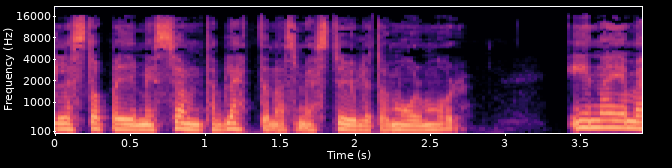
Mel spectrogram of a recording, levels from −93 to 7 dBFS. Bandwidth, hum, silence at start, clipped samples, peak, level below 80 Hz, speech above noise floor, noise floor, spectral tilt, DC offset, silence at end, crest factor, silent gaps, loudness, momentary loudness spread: 16.5 kHz; none; 0 s; under 0.1%; 0 dBFS; -52 dBFS; 51 dB; -64 dBFS; -5.5 dB/octave; under 0.1%; 0 s; 12 dB; none; -13 LUFS; 8 LU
